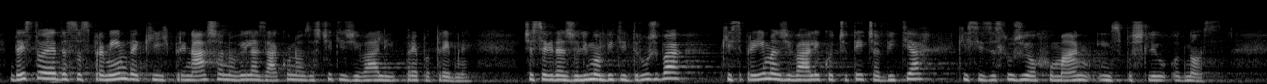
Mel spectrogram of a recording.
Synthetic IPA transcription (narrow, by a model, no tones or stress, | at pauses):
d̪ɛjst̪ʋɔjɛd̪asɔspɾɛmembɛkʰijixpɾinaːʃanɔʋeːlazaːkɔnaɔzaʃt͡ʃit̪iʒiʋaːlipɾɛpɔt̪ɾeːbnɛ | t͡ʃɛsɛʋeːd̪aʒɛlimɔbit̪id̪ɾuʒba | kispɾɛjeːmaʒiʋaːlikɔt̪̚t͡ʃɛt̪eːt͡ʃabit̪jakisizasluʒijɔxumaninspɔʃt̪liwɔd̪nɔs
